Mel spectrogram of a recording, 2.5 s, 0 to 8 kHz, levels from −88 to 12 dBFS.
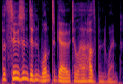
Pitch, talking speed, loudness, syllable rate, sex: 135 Hz, 240 wpm, -18 LUFS, 5.1 syllables/s, male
